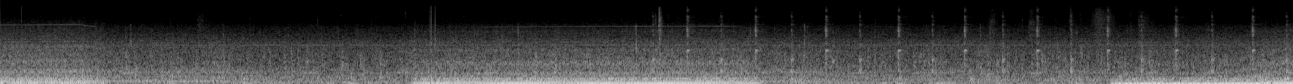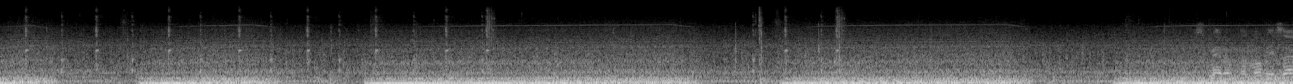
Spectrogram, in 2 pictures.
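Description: Windscreen wipers swish back and forth.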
